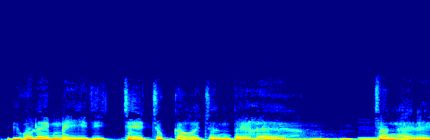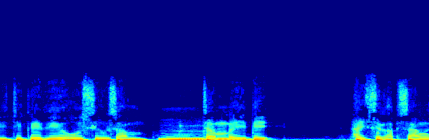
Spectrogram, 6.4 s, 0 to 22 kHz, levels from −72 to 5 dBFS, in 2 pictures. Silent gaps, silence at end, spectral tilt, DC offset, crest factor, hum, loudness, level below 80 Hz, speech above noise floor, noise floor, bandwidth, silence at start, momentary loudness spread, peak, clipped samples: none; 0 s; -7.5 dB/octave; under 0.1%; 14 dB; none; -22 LUFS; -40 dBFS; 28 dB; -48 dBFS; 9.8 kHz; 0.05 s; 7 LU; -6 dBFS; under 0.1%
